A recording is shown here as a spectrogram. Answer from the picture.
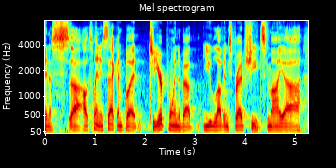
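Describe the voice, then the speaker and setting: A man's fairly low, bright and sharp voice, monotone and flat, at a moderate pace with very even loudness. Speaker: life coach and founder of a planning tool. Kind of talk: podcast interview.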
